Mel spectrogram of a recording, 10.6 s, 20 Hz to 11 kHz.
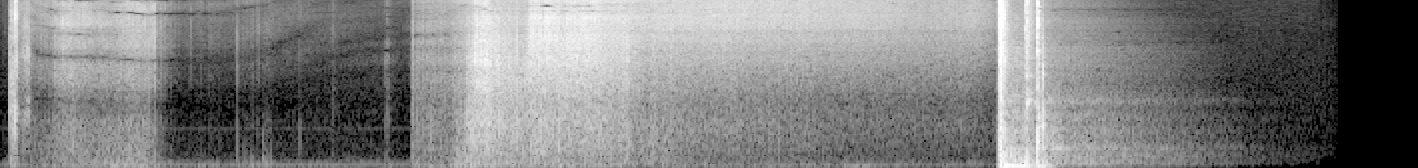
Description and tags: Recorded for a musical with children with 2 x Schoeps MK 20 in a small AB. Additional a TLM102 close to the bottom of the bomb fur the fuse. With some room on the "explosion"
This is not the whole recording. It is cutted after the "explosion". Look or Tischbombe_3 if you will hear the things falling down as well.
bang, celebration, party, bomb, fireworks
